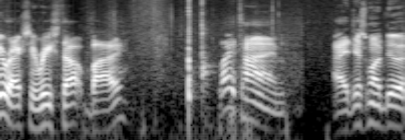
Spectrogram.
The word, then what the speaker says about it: LiTime: battery so it is Li time Li time is the pronunciation not not lie time so my bad now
